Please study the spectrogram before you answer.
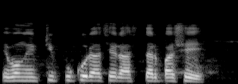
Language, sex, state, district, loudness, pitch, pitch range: Bengali, male, West Bengal, North 24 Parganas, -16 LUFS, 175 Hz, 165-190 Hz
